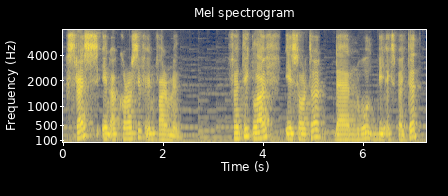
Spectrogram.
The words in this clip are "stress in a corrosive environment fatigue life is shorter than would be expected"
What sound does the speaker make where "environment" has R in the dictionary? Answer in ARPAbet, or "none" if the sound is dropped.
R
